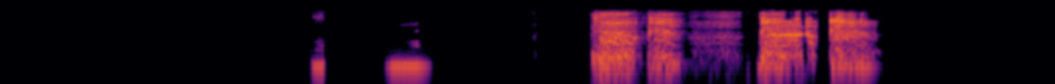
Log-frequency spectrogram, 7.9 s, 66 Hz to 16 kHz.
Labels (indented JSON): {
  "expert_labels": [
    {
      "quality": "good",
      "cough_type": "wet",
      "dyspnea": false,
      "wheezing": false,
      "stridor": false,
      "choking": false,
      "congestion": false,
      "nothing": true,
      "diagnosis": "obstructive lung disease",
      "severity": "severe"
    }
  ],
  "age": 36,
  "gender": "female",
  "respiratory_condition": false,
  "fever_muscle_pain": false,
  "status": "symptomatic"
}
